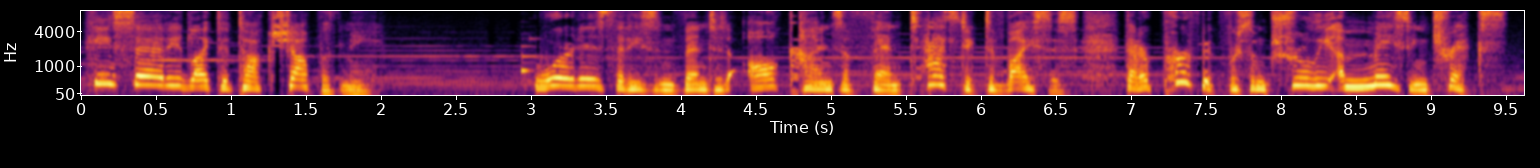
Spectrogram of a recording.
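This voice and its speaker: A woman's voice: mid-range voice, sing-song, measured pace. A woman playing a playful young stage magician in a video game, charming, teasing and showy in delivery. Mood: breezy, playful. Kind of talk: scripted video game character dialogue. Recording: music behind the voice.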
